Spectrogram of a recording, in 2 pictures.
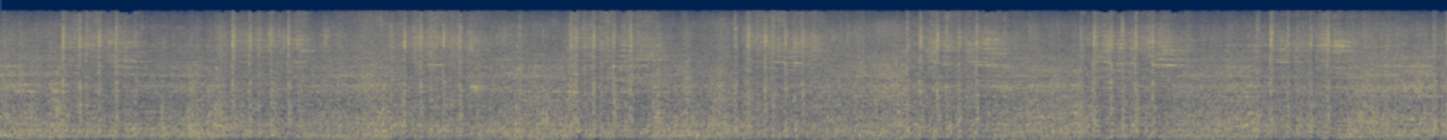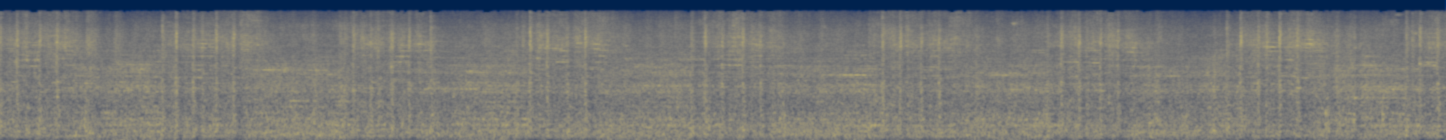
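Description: Covered grain hopper cars of a freight train rolling by, steel wheels clicking rhythmically over rail joints above a steady rumble.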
